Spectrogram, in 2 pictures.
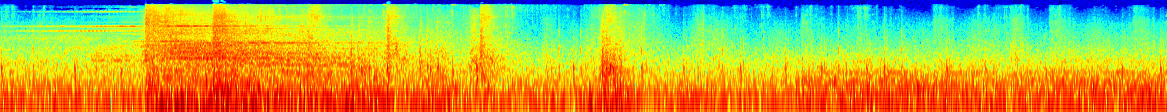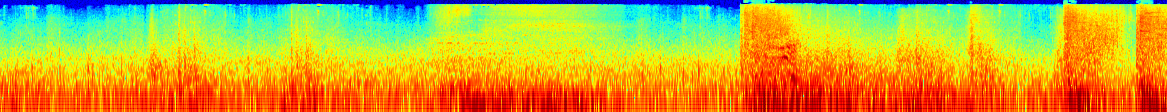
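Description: Swords clang and slash in a fight.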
